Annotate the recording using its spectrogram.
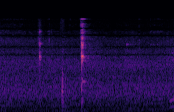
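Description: Glass and cutlery clinking on a café table: three light clinks within about half a second, around a second in, the last one the sharpest.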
